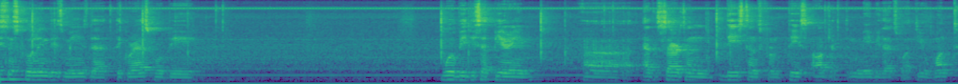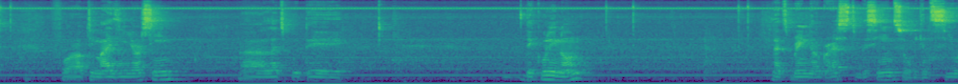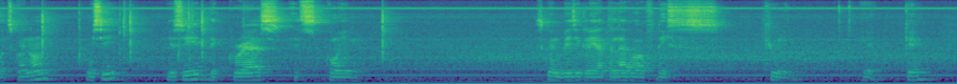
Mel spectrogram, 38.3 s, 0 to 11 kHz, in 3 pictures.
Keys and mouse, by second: 0.3 g, 8.1 click, 8.2-20.9 middle drag, 9.4 g, 20.9-25.4 drag, 25.4-33.7 middle drag, 36.7 click.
